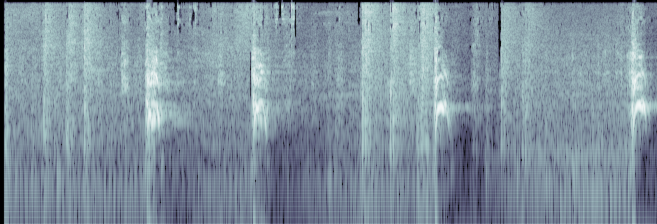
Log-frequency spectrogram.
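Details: A Pembroke Welsh Corgi, playing with an exercise ball, gives sharp, loud single barks spaced a second or two apart.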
